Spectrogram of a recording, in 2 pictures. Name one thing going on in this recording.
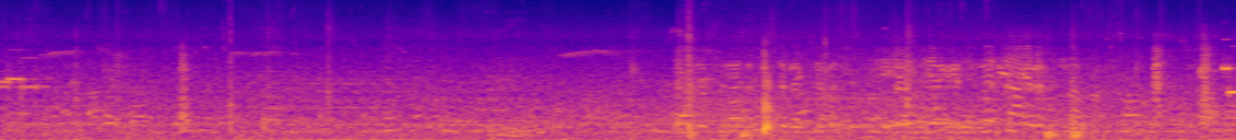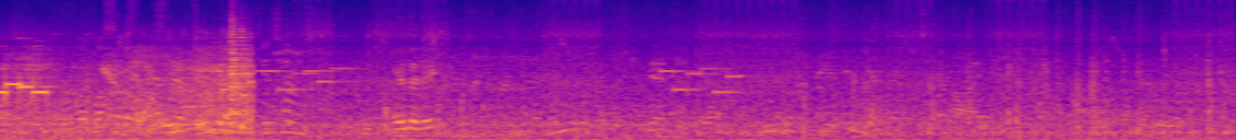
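A crowd murmurs and talks outdoors.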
